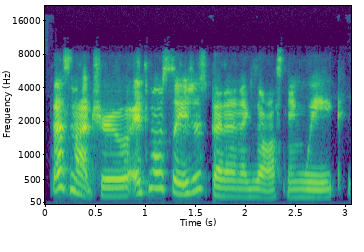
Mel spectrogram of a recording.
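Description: Woman in her 20s, podcast guest, lowish pitch, deadpan and wry, dry recording. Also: normal speed, dry recording, lo-fi sound. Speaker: podcast guest, law student. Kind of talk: casual podcast chat.

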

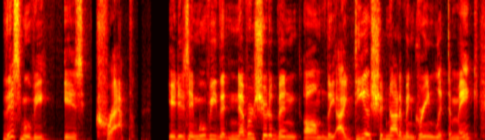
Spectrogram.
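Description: A man's voice: a little high, animated, normal speed, a bit bright. A man co-hosting a film review discussion, delivering an emphatic, scathing and long-winded critique. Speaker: film review show co-host.

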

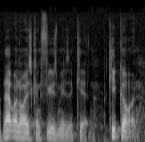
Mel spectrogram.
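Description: A man's voice: on the low side, expressive, fast talker, mellow. A man preaching a sermon to a church, reading scripture with call-and-response and chatty asides. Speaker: pastor.

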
